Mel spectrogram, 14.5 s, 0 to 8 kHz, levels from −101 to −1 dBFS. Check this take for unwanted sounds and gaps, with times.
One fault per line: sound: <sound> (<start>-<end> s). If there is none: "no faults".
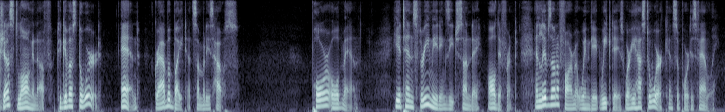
no faults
